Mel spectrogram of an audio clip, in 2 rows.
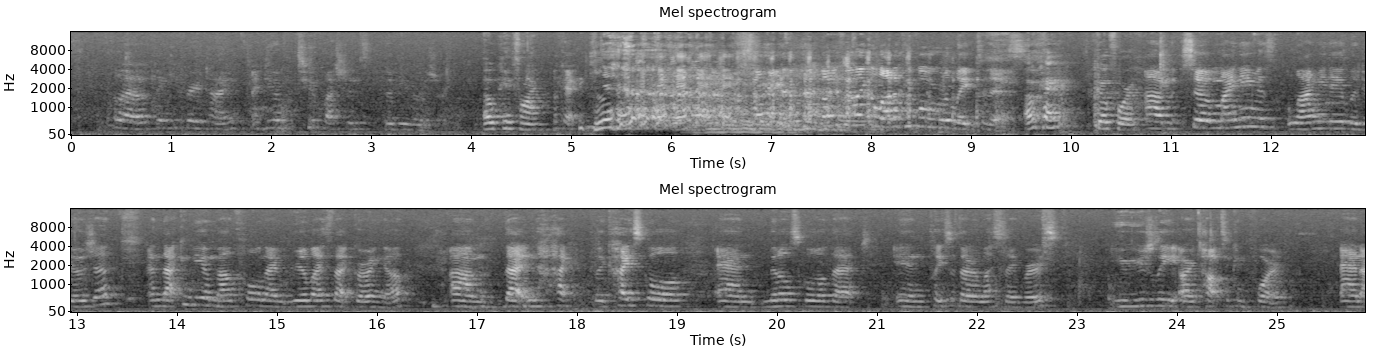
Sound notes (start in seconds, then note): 5.1 laugh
